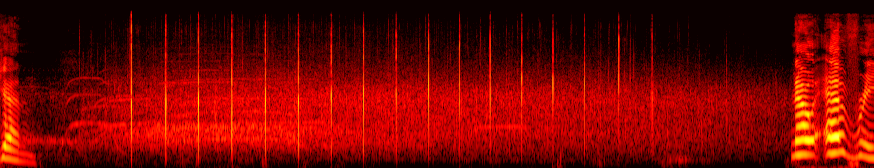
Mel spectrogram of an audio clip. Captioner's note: applause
